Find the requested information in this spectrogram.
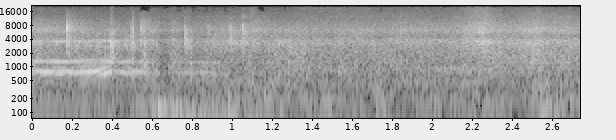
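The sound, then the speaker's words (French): A sailboat steered by its autopilot slams into an ocean wave with a loud splashing rush near the start, heeling over and stopping, then steady roaring water and gusting wind noise continue, with no voices. “Et le bateau il s'est couché et le pilote a tiré la barre et il a réussi à redresser le bateau tout seul. On s'est planté dans la vague, le bateau s'est arrêté.”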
